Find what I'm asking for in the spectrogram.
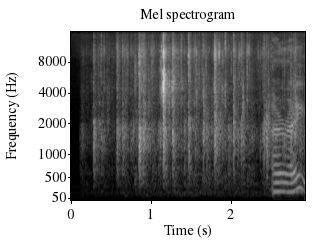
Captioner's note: audience applauding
